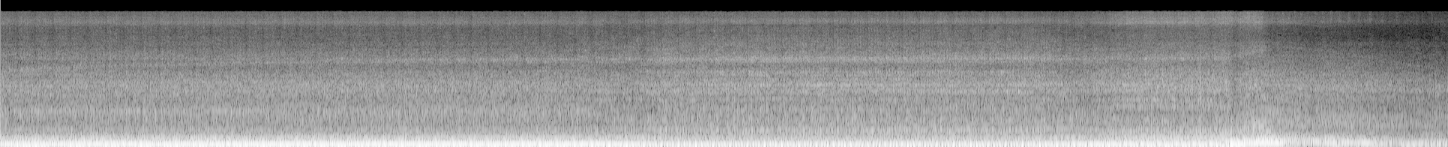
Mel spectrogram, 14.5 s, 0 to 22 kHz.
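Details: 2006 Dodge Ram 2500 Cummins diesel with 48RE automatic, in gear on the brake at about 500–700 rpm: deep, strained drone held for seconds, then it drops away; the engine lugs, smoking black, EGTs near 800.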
